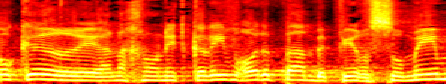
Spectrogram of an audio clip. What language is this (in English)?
Hebrew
